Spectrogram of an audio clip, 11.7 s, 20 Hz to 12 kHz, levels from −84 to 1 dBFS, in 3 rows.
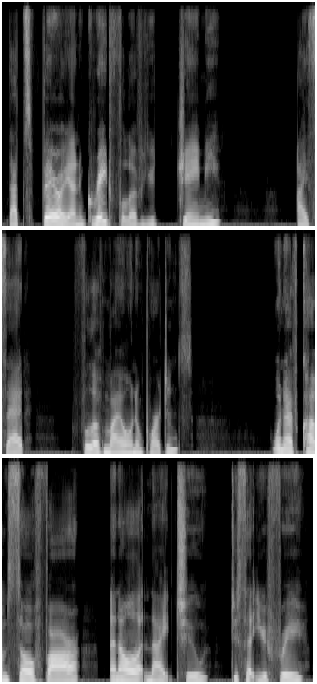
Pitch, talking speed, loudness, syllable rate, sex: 235 Hz, 140 wpm, -18 LUFS, 4.5 syllables/s, female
